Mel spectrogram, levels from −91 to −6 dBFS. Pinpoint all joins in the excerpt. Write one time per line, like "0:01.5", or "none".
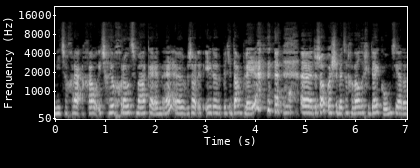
none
